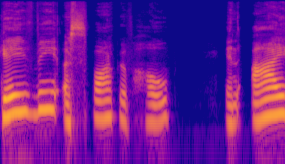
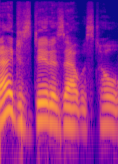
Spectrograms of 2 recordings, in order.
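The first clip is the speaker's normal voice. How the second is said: ordinary talk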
